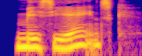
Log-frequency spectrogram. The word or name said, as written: messiansk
